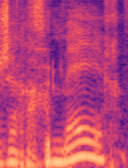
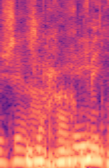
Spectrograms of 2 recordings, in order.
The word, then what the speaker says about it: Gérardmer: Et puis peut-être, on l'a fait l'année dernière, on avait été deux dimanches sur le marché de Noël de Gérardmer. J'espère que je l'ai bien prononcé. C'est pas Gérardmer, c'est Gérardmer.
